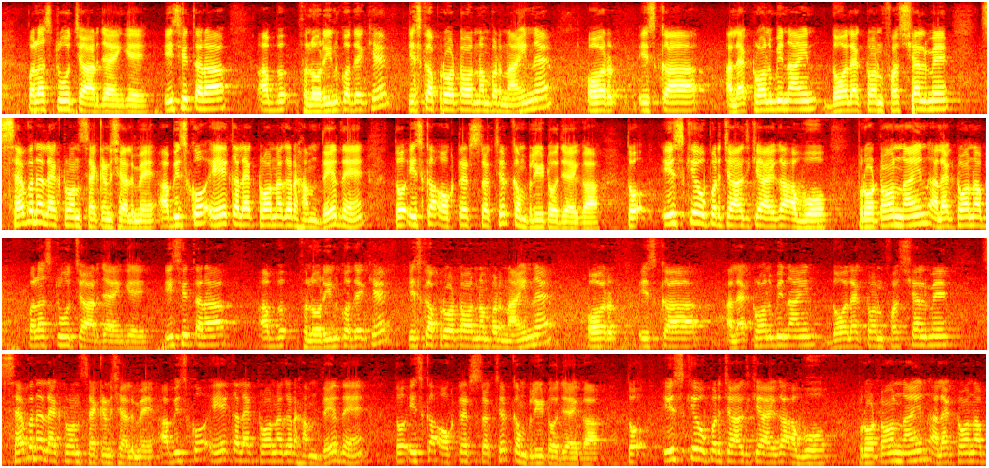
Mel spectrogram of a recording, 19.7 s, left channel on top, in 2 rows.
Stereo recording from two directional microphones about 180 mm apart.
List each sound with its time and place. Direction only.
0.3 s speech: 40° left (ahead or behind)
